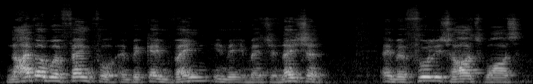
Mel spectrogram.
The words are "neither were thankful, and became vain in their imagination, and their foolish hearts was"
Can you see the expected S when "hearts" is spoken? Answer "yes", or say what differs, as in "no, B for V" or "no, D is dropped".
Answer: no, S is dropped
